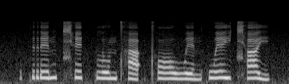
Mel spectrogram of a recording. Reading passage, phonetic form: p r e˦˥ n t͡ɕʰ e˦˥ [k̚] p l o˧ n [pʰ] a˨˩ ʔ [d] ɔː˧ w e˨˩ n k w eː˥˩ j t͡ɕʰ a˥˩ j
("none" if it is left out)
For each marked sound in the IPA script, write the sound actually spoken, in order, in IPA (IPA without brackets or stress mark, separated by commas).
k̚, tʰ, tʰ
